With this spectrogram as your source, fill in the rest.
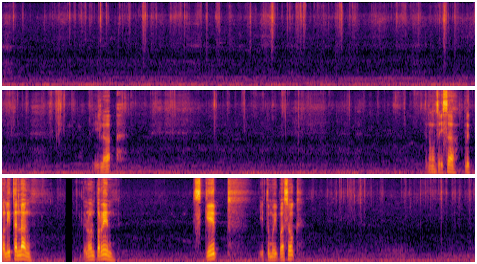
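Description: Hands tuck and pull the strands of a three-strand rope, which rustle softly.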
